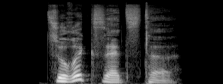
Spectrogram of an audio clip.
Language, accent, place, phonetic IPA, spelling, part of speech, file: German, Germany, Berlin, [t͡suˈʁʏkˌzɛt͡stə], zurücksetzte, verb, De-zurücksetzte.ogg
- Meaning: inflection of zurücksetzen: 1. first/third-person singular dependent preterite 2. first/third-person singular dependent subjunctive II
